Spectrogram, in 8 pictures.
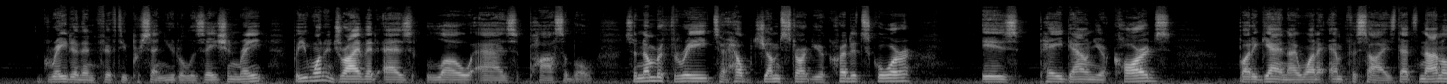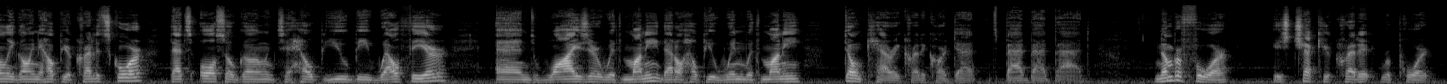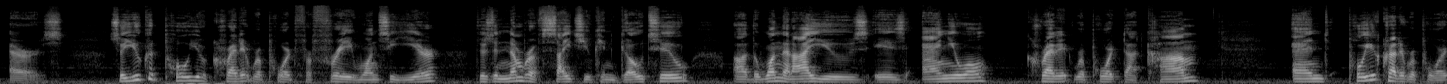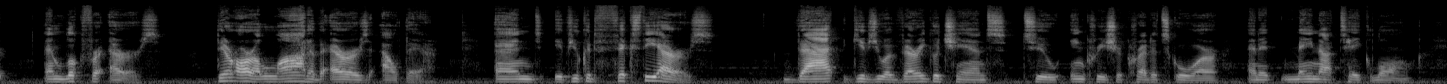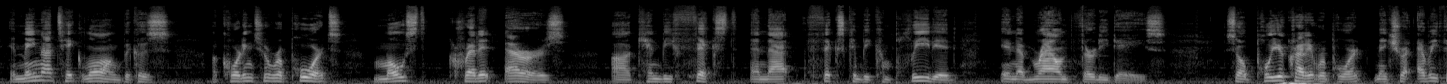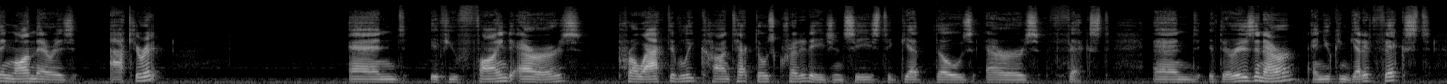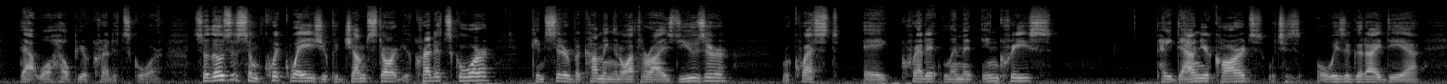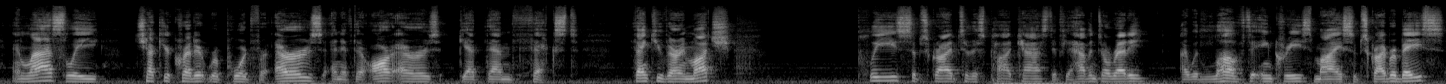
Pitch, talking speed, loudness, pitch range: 120 Hz, 150 wpm, -28 LUFS, 110-135 Hz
